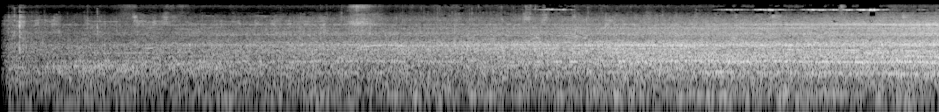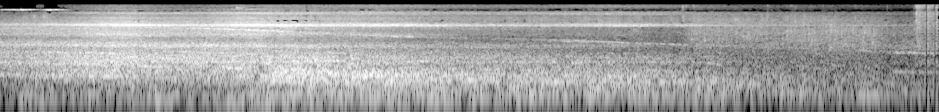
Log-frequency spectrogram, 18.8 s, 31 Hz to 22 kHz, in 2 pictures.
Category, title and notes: Sound effects > Vehicles
Tram's sound 1
Urban Tram Stop - Wet Evening - Sammonaukio Description: Tram arrival and departure sequences including door chimes and wheel squeal. Wet city acoustics with light rain and passing cars. Recorded at Sammonaukio (19:00-20:00) using iPhone 15 Pro onboard mics. No post-processing applied.
city, field-recording, tram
